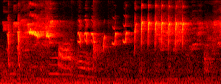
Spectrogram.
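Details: Long-tailed shrike singing a short warbled phrase of scratchy, varied notes that runs into a rapid string of high, thin chirps.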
